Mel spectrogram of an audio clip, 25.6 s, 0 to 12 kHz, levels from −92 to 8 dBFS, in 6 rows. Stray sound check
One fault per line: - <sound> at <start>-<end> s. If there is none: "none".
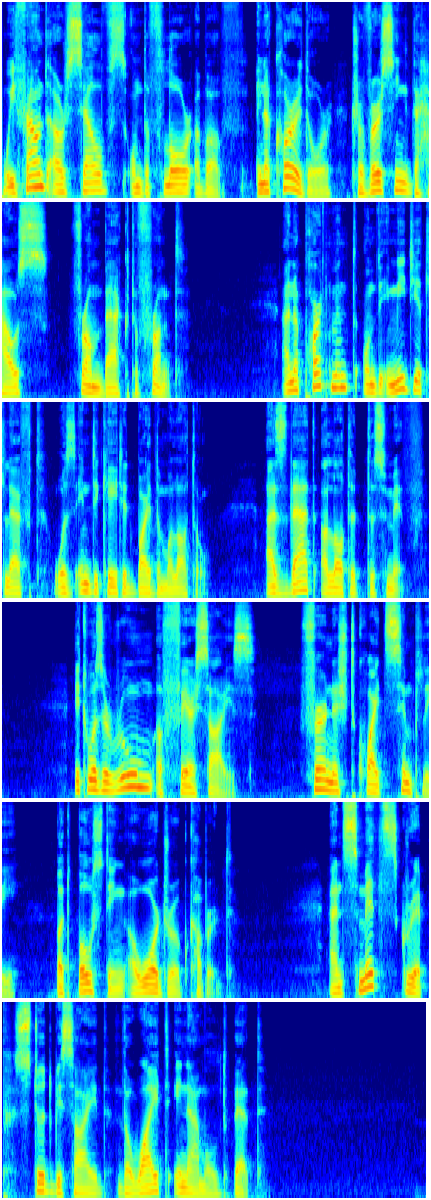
none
